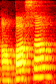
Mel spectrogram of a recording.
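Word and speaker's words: en passant: there is the uh you can say npcent or apasa as per the french pronunciation and uh white can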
